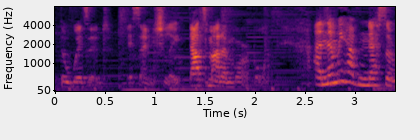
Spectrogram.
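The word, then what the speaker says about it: Morrible: sure madame marble well her name rhymes with horrible what did you expect she has a sort of diluted version of umbridge who is working with the wizard essentially that's madame morable and then we have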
